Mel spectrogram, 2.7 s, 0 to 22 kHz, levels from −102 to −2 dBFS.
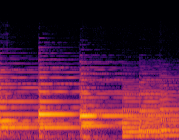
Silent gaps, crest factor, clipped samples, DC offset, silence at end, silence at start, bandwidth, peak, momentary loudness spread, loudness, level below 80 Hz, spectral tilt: none; 14 dB; under 0.1%; under 0.1%; 0 s; 0 s; 5.8 kHz; -12 dBFS; 8 LU; -26 LUFS; -60 dBFS; -9 dB/octave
